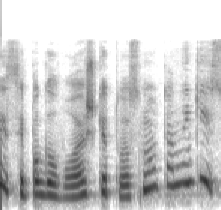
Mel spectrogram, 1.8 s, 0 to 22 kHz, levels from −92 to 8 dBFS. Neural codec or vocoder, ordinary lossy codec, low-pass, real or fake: none; AAC, 64 kbps; 10.8 kHz; real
